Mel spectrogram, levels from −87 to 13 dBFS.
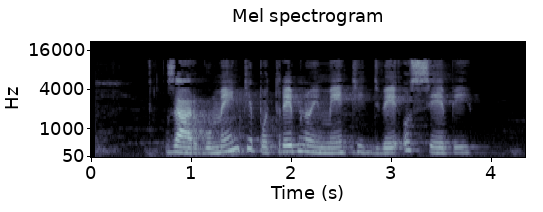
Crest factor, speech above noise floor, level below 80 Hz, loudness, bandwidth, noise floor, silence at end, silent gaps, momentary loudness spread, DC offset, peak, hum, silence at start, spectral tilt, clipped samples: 22 dB; 32 dB; -64 dBFS; -23 LUFS; 11.5 kHz; -57 dBFS; 0.55 s; none; 16 LU; under 0.1%; -4 dBFS; none; 0.75 s; -2.5 dB/octave; under 0.1%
